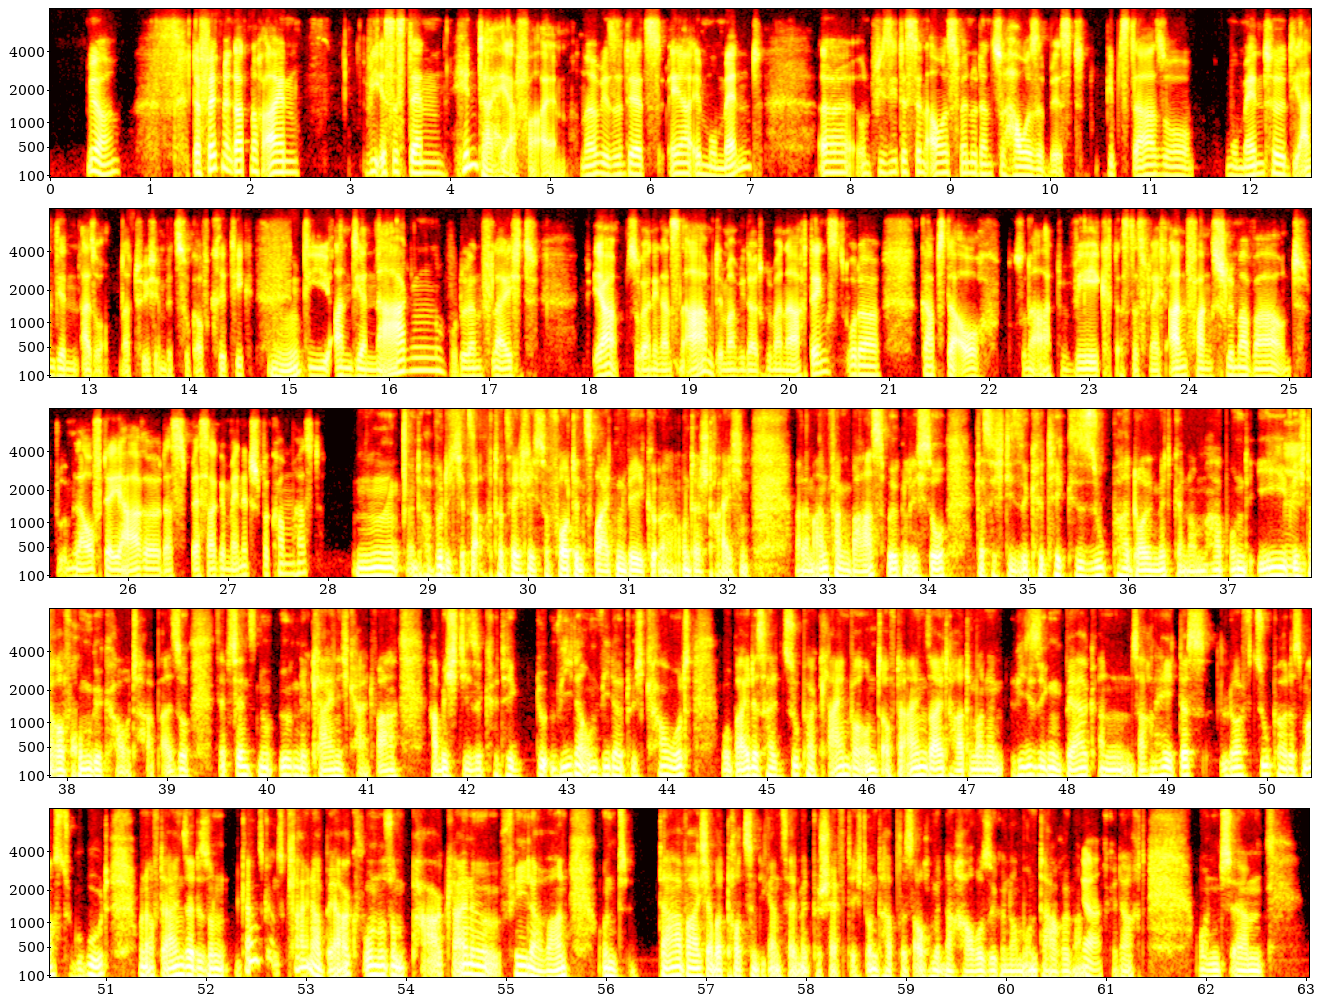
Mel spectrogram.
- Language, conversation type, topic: German, podcast, Wie gehst du mit Kritik an deiner Arbeit um?
- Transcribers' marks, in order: stressed: "ewig"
